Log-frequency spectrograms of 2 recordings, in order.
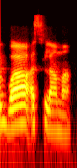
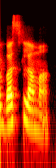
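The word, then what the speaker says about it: وأسلم: But this in Aslama, this is not Hamzatul Wasal. This is Hamzatul Qata with Fatha. And that means this is strong Hamza and we are going to pronounce even something comes before it. So if waw come, I would say wa aslama. I will not say waslama, which I'm saying in that sense.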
